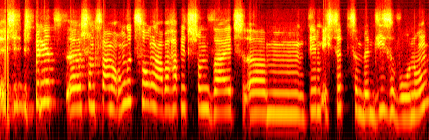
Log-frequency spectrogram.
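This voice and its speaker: In a raised, projected voice, a woman speaks at a high pitch with very even loudness. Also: ordinary pitch variation, moderate pace, hardly any pauses. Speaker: caller. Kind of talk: confessional phone call.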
